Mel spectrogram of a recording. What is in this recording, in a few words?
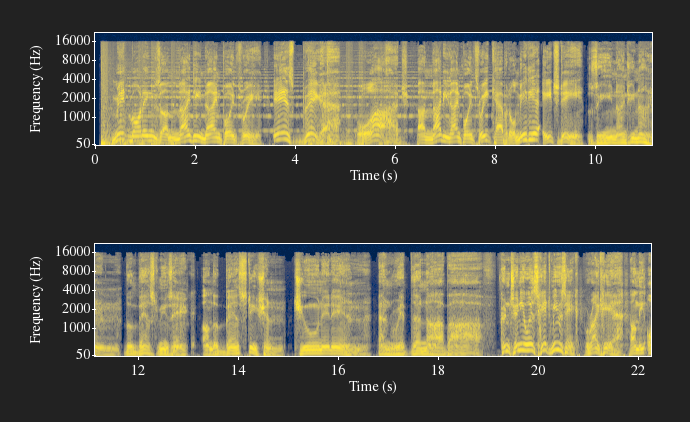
english british radio imaging; actor de doblaje británico nativo radicado en el Reino Unido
